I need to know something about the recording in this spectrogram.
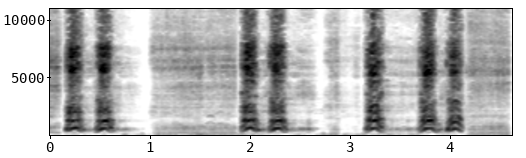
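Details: Several wild dogs fiercely defending their pups, giving loud, frightening barks: three quick double barks, each pair sharp and ringing, spaced about a second and a half apart over a low, rumbling background.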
